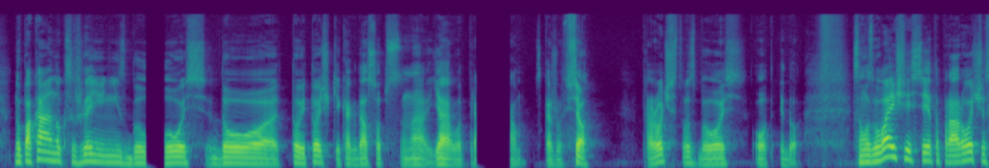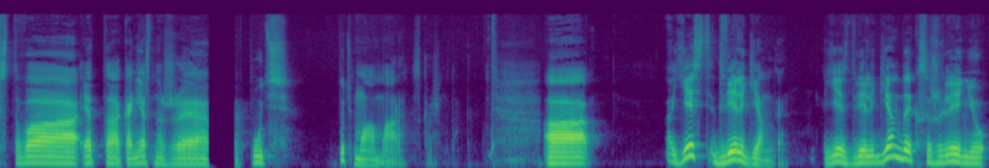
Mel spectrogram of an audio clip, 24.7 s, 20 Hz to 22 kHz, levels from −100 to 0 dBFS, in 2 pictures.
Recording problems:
audio cutting out; at 2 s, at 6 s and at 15 s

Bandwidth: 16 kHz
